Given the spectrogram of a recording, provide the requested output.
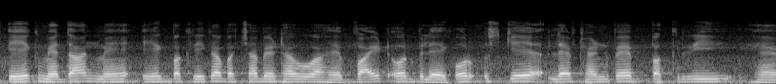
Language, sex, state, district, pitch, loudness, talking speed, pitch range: Hindi, male, Bihar, Sitamarhi, 125 Hz, -14 LUFS, 155 wpm, 120-130 Hz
